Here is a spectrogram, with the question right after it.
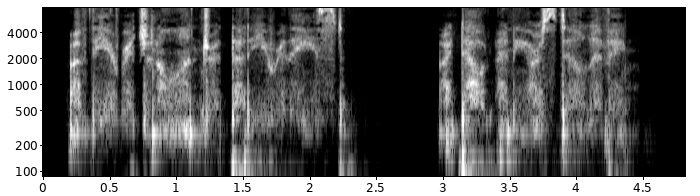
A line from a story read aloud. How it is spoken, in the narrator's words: the creature whispered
